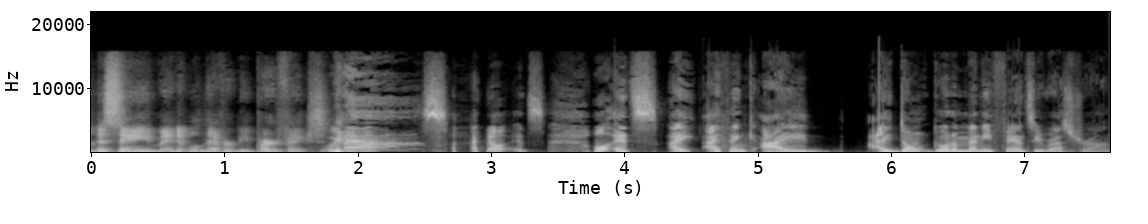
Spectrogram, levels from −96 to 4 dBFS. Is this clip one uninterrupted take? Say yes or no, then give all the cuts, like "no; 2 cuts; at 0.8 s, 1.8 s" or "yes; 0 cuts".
no; 1 cut; at 5.6 s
